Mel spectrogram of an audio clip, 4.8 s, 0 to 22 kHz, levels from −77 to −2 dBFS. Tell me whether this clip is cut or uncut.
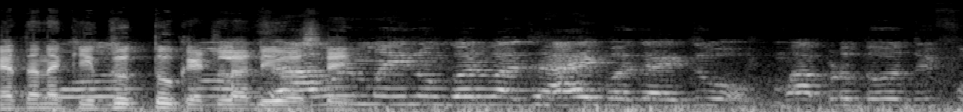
uncut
